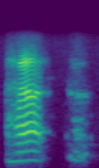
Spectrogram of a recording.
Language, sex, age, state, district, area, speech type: Bengali, male, 18-30, West Bengal, Murshidabad, urban, conversation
